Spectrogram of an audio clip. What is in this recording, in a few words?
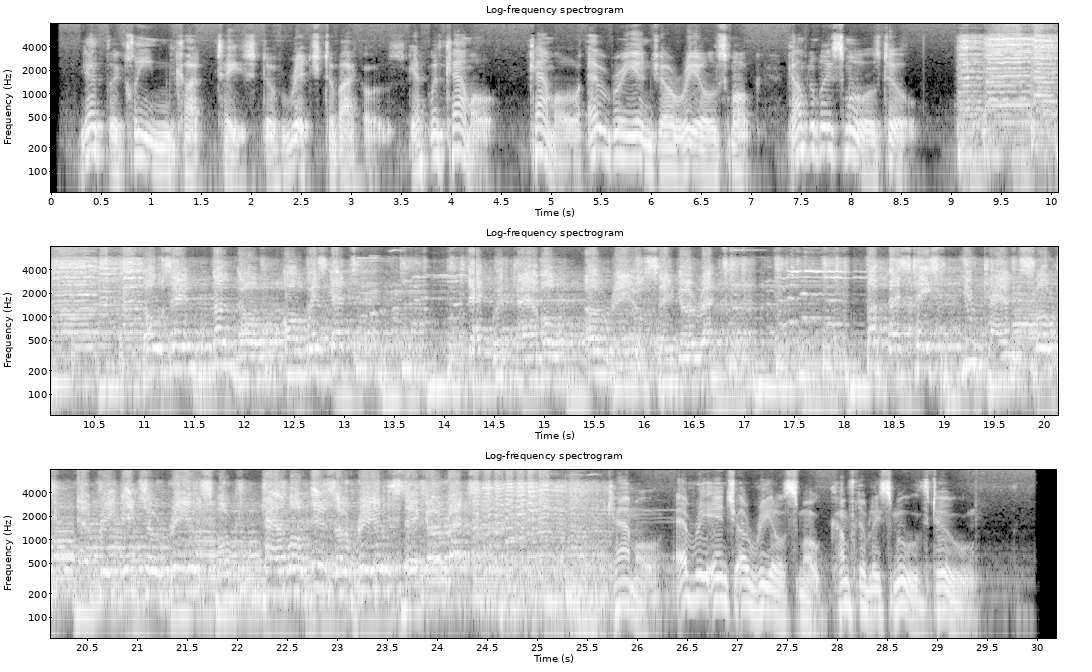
Cigarettes Radio Commercial; Camel; R. J. Reynolds Tobacco Co.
